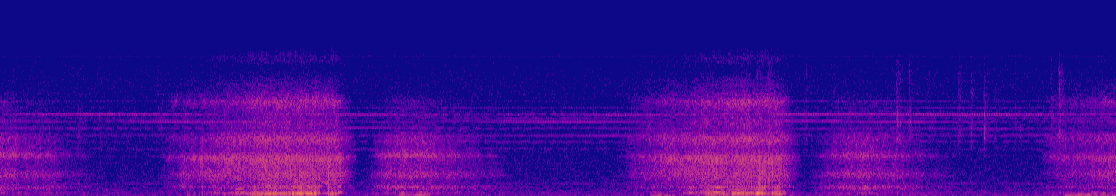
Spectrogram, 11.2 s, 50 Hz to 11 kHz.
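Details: Female snoring very loudly: rough snores on each breath in, quieter breaths out, about 13 breaths a minute in a quiet room.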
